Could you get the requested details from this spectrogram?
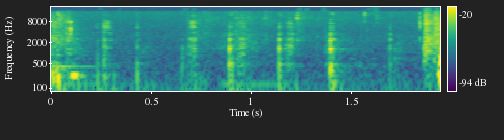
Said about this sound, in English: He's writing it down. But peek behind the curtain again. Oh, it's all pen and paper really here.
